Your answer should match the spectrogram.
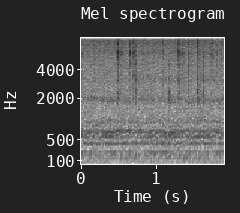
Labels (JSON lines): {"label": "anthrophony, boat engine", "recorder": "HydroMoth"}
